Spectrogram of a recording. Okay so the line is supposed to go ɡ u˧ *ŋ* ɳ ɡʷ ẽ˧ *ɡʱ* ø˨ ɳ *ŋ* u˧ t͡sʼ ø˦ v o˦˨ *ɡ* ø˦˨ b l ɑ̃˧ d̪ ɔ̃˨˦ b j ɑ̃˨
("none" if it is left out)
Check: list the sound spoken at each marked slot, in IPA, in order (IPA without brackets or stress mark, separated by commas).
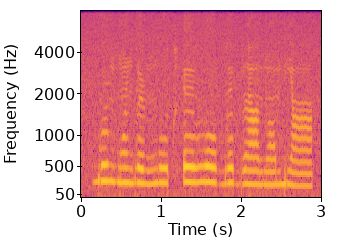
none, ɡ, ŋ, ɡ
